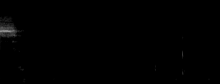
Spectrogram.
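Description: Near silence with two faint, short clicks about a second and a half in.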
